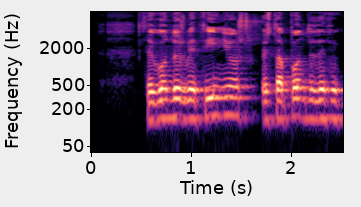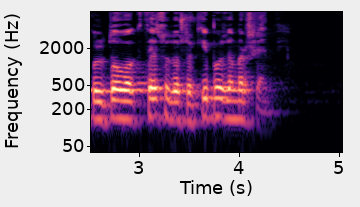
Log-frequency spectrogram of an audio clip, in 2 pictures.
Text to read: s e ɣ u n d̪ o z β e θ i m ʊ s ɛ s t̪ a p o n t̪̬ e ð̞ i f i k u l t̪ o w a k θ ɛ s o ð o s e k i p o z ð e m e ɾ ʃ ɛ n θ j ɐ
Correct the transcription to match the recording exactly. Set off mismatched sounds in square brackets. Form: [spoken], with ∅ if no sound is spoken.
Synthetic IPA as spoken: s e ɣ u n d̪ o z β e θ i [ɲ] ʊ s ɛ s t̪ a p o n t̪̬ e ð̞ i f i k u l t̪ o w a k θ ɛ s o ð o s e k i p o z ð e m e ɾ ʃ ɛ n θ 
